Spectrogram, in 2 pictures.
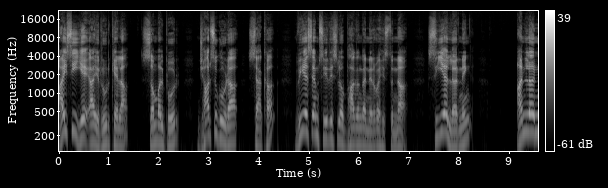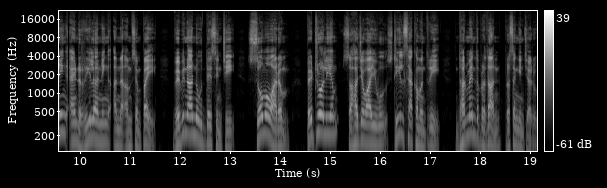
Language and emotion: Telugu, neutral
